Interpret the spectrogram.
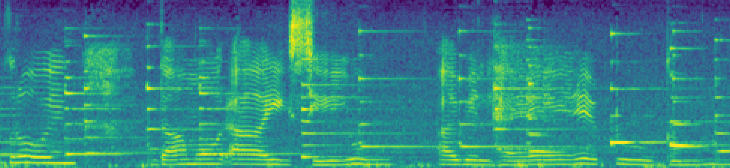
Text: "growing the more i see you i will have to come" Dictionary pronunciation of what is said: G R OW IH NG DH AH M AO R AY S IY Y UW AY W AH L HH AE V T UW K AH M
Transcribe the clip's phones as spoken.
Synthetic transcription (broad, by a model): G R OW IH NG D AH M AO R AY S IY Y UW AY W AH L HH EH B T UW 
